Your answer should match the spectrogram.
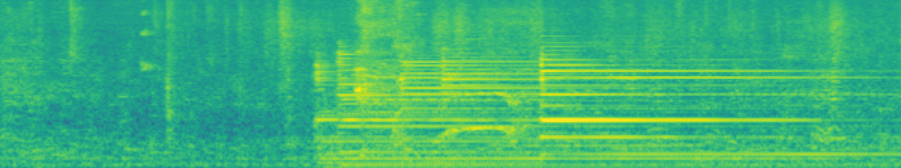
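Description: Electric guitar struck about two seconds in and left to ring as a sustained chord, with a second chord or note added a second and a half later and held until the end.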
